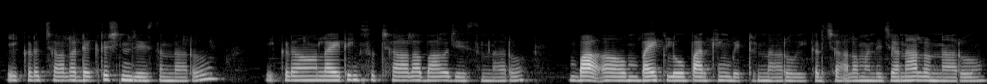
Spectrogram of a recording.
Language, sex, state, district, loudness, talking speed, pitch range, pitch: Telugu, female, Andhra Pradesh, Annamaya, -21 LUFS, 105 wpm, 175-195 Hz, 185 Hz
